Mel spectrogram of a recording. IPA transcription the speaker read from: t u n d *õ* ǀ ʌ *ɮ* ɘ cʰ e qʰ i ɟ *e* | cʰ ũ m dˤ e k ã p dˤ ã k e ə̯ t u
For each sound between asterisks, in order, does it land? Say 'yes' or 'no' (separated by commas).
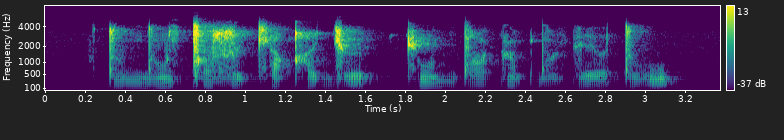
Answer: yes, yes, no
